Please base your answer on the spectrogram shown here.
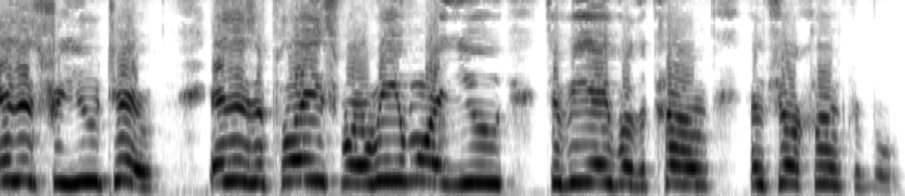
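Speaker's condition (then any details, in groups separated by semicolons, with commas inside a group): Cerebral palsy; brain damage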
